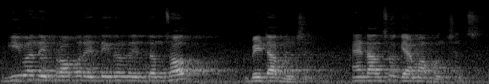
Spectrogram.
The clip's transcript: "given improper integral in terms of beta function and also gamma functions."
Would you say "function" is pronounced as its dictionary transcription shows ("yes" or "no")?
no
